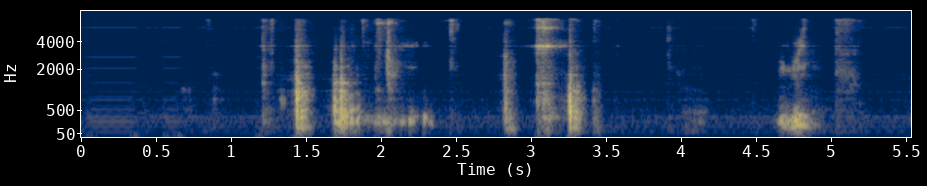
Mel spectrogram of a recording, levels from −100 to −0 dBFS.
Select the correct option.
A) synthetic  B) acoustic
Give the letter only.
A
